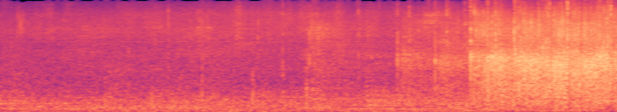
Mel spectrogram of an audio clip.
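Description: A seated audience murmurs softly in a large echoing hall.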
